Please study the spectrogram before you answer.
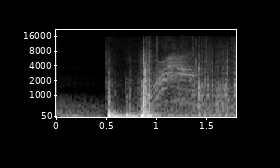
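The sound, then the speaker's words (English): A cat gives one drawn-out meow that follows a low, heavy thump, standing out loud and clear against a quiet background. “Kitty! Oh, wow. A pink kitty. Yes, that's the cat that won't stop stealing my milk.”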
